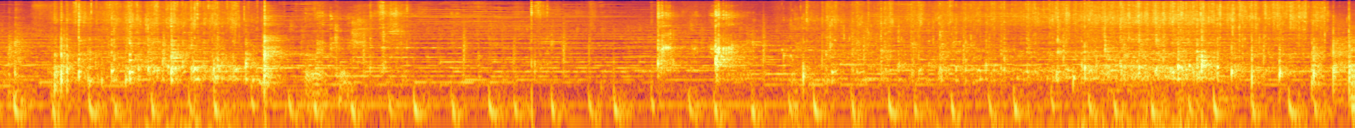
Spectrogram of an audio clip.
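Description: A wire whisk creaming butter and sugar in a stainless steel mixing bowl, its rapid, even strokes scraping and clinking against the metal, over background music.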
